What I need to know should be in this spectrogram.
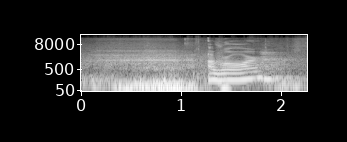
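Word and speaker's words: aurore: Auror. Auror. That's the only pronunciation, right?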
